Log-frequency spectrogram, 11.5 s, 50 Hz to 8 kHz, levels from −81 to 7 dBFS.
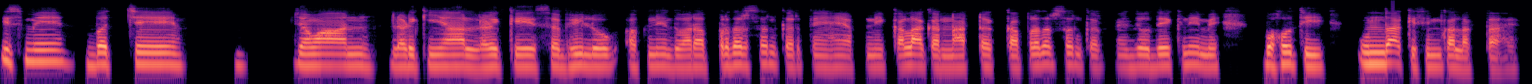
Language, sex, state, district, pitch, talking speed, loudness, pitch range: Hindi, male, Bihar, Gopalganj, 145 Hz, 160 wpm, -17 LUFS, 140-160 Hz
